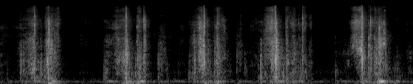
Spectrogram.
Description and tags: Scissors cutting paper, that's about it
